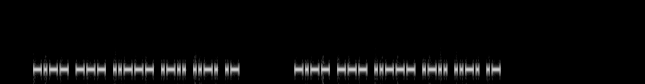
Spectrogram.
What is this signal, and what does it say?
Morse code, heard as a keyed tone, about 45 wpm, 700 Hz. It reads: YO2LFA YO2LFA
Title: DXCC-100 Call Signs - 6 Characters - Repeated 2x - 45wpm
